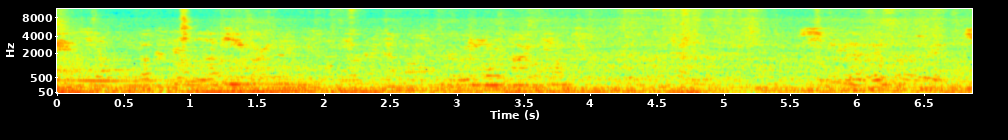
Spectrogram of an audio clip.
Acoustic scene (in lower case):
bus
